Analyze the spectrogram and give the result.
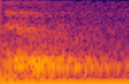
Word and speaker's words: GNU: The reason it's used for so much joking is, according to the dictionary, it's pronounced new.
